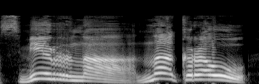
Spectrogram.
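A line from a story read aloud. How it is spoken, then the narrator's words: Barked military command. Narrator (Russian): Прозвучали слова команды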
